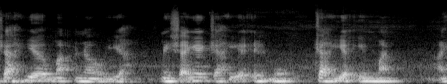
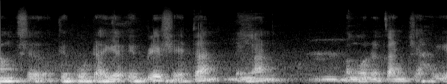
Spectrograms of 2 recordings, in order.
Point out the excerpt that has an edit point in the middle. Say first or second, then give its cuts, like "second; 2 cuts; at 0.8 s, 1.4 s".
first; 2 cuts; at 1.4 s, 3.0 s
